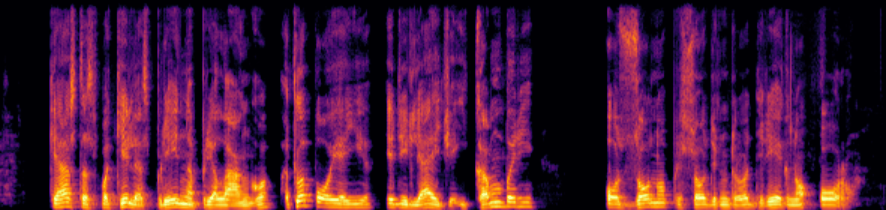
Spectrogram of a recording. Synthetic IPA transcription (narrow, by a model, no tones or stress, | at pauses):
kʲæːst̪ɐspɐkʲɪlʲɛspʲɾʲɪɛɪnɐpʲɾʲiɛlˠɐŋɡoːɐt̪lˠɐpoːjɛjiːɪɾiːlʲæɪd͡ʒʲɛiːkɐmbɐɾʲiː | oːzoːnoːpʲɾʲɪsoːd̪ʲɾʲɪnt̪oːd̪ʲɾʲeːɡnoːoːɾo̰ː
